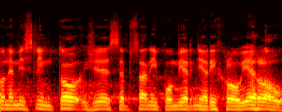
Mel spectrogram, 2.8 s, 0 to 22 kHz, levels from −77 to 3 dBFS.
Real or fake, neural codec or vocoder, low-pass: fake; vocoder, 44.1 kHz, 128 mel bands, Pupu-Vocoder; 14.4 kHz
